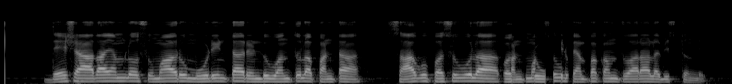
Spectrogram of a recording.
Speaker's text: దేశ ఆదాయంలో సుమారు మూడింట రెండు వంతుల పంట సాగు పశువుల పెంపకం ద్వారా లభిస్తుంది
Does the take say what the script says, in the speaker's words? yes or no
no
